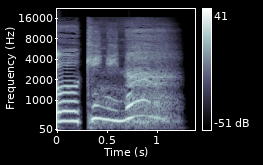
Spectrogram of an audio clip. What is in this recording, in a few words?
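Voice healed, Japanese; hoozuki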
